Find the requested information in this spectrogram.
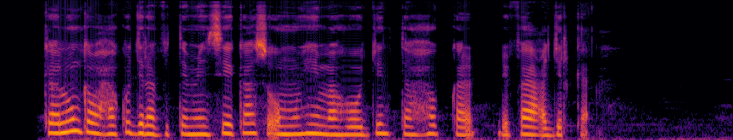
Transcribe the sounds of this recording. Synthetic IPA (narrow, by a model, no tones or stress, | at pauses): kʰɐluːŋkɐwɑħɑːkʊd͡ʒɪɾafɪt̪ɐmiːnsikʰaːsɔ̰ɔ̰ːmʊɦiːmɐɦɔːd͡ʒɪnt̪ʰɐħɔb̚kʰɐ | ɖɪfaːʕɑd͡ʒɪrkʰɐ̰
